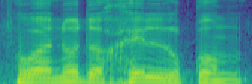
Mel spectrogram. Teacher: دال ساکن پر قلقلہ ہوگا، خا حروف مستعلیہ ہے، پر پڑا جائے گا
